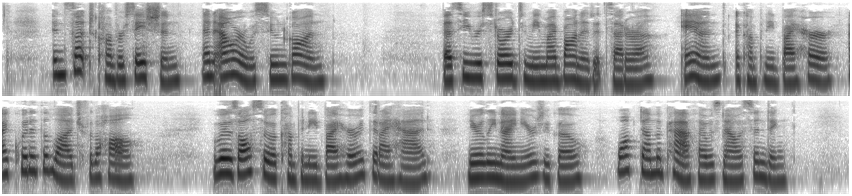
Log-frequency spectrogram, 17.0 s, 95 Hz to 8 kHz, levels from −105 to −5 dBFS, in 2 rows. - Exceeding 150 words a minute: Yes, average, 165 wpm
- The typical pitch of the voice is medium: No, high, 205 Hz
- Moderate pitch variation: Yes, average, 3.2 semitones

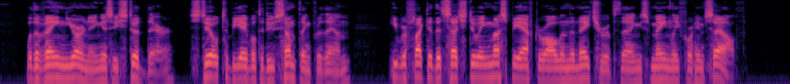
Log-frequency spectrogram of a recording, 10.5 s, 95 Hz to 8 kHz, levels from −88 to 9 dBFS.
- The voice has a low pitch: Yes, low, 120 Hz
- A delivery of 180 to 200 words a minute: Yes, average, 195 wpm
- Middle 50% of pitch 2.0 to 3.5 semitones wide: Yes, average, 3.2 semitones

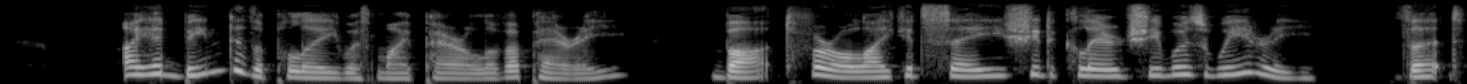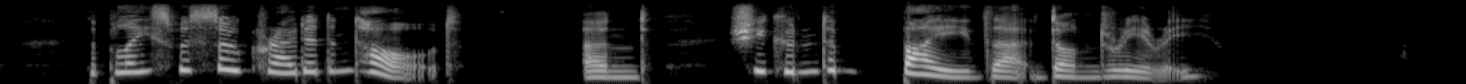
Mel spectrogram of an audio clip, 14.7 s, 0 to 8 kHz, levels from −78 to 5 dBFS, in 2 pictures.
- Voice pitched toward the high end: Yes, high, 195 Hz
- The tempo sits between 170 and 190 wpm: No, average, 150 wpm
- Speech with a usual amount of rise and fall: No, wide, 8.7 semitones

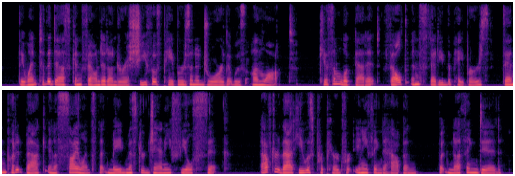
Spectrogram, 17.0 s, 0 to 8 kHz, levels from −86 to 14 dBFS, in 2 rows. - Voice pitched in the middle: Yes, medium, 165 Hz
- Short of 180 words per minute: No, average, 185 wpm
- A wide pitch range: No, average, 3.2 semitones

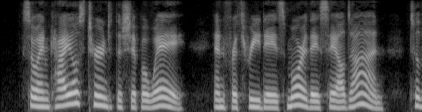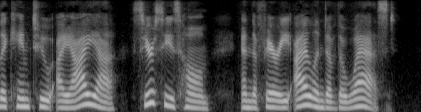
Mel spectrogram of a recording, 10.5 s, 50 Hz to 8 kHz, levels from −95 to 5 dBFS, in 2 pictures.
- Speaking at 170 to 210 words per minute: No, average, 160 wpm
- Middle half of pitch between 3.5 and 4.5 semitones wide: Yes, average, 4.0 semitones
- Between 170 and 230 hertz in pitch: Yes, high, 190 Hz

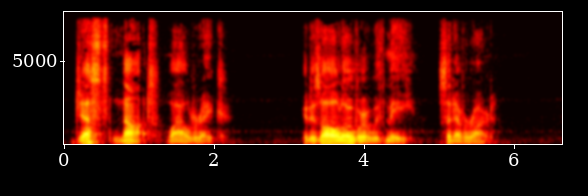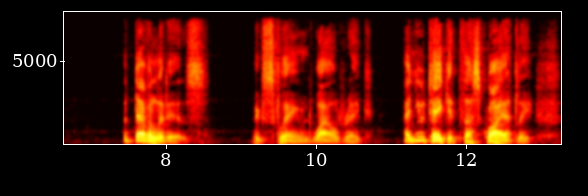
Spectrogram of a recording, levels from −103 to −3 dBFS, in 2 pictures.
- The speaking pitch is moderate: No, low, 110 Hz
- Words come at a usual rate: No, slow, 100 wpm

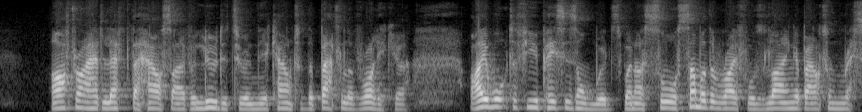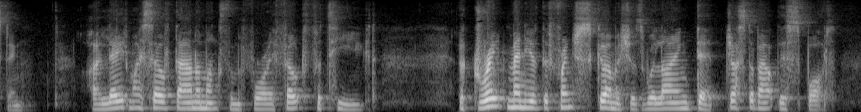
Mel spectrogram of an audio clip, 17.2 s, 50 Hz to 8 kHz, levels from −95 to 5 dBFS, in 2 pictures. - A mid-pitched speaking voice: Yes, medium, 155 Hz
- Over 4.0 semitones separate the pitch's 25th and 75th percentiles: No, average, 2.9 semitones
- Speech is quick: Yes, fast, 210 wpm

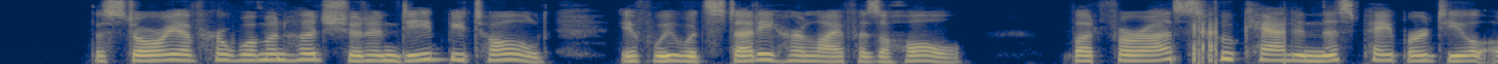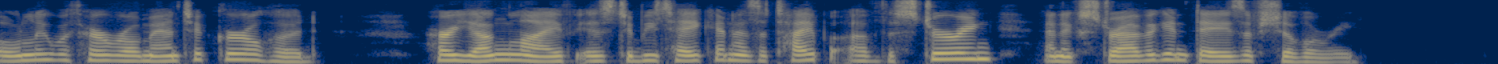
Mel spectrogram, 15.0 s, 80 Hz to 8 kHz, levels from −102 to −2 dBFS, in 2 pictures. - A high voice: Yes, high, 195 Hz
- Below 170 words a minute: No, average, 200 wpm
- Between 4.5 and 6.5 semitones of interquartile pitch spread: No, average, 2.8 semitones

